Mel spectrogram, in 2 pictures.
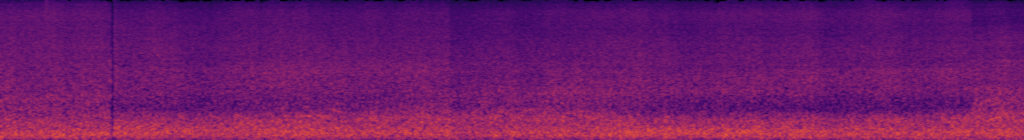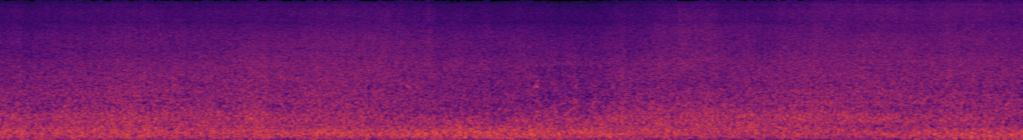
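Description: Waves crash and roar steadily onto a beach close by.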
